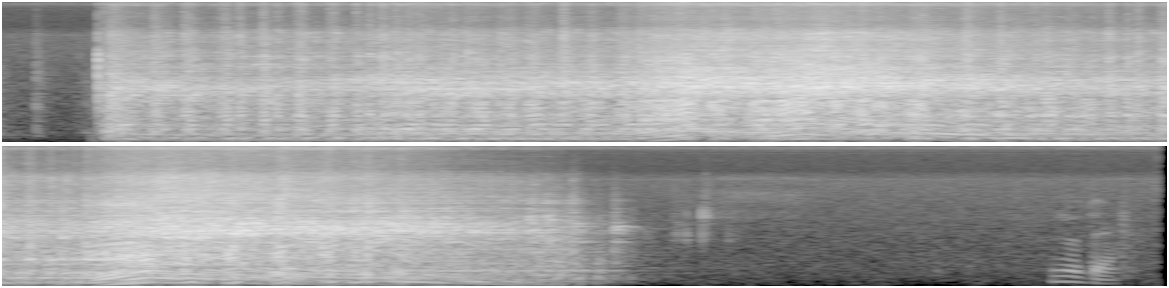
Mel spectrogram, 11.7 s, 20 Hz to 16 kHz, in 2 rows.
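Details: IZh Jupiter two-stroke twin motorcycle in cold weather after breaker points gap reset from 0.6 to 0.8 mm (fix for right cylinder sneezing): catches and runs with a raspy buzz, two throttle blips, then shuts off; running acceptably.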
